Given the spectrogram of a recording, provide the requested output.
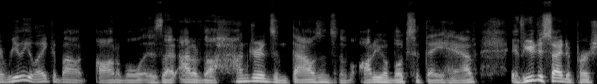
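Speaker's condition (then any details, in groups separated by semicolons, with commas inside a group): No condition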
